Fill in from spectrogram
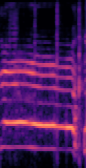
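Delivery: very high, loud mock scream; crowd roar. Crowd reacts to man on drugs, loud imitated scream.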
